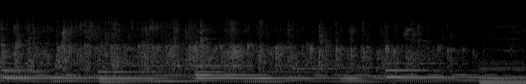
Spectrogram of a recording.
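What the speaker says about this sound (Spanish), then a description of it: "Si usted va a aplaudirle, apláudale de verdad" A church congregation claps together through a sermon, a thick, steady patter of applause over sustained keyboard chords that shift every second or so, heard at a fairly low level.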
